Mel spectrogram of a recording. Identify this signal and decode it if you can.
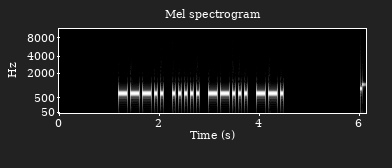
Morse code, heard as a keyed tone, about 21 wpm, 700 Hz. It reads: 857G
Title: Four Letter-Number Combinations - 20wpm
